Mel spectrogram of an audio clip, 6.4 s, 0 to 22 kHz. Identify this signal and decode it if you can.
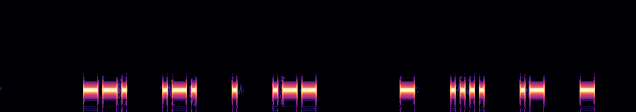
Morse code, heard as a keyed tone, about 25 wpm, spaced as for 16 wpm, 700 Hz. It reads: GREW THAT
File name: Pinocchio / Pinocchio ch3 10 25 ik1hge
